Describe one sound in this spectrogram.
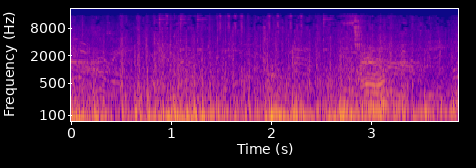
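A video game energy weapon fires beams in rapid bursts.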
